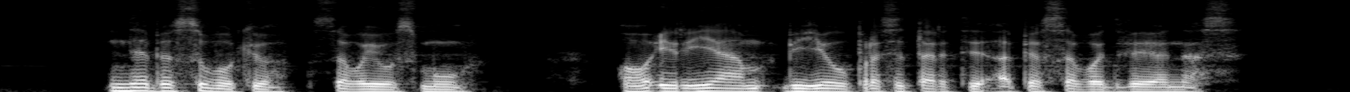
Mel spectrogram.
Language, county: Lithuanian, Vilnius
